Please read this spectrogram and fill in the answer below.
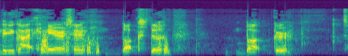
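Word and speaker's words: Butker: honey badger and then you got harrison buckster bucker that's how you say it and then tommy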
